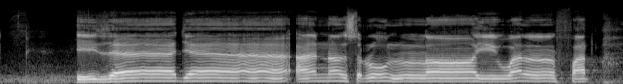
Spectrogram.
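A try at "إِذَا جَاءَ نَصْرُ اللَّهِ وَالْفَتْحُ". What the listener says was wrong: Ya, tinggal shotnya agak dipanjangin dikit. Nasru ya.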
